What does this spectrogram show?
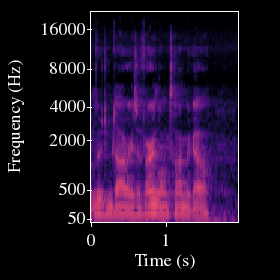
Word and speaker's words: Ludum Dare: I think I've heard people pronounce it Dari. I pronounce it Ludum Dare, and I think I have looked it up before. And I think it is Ludum Dare.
